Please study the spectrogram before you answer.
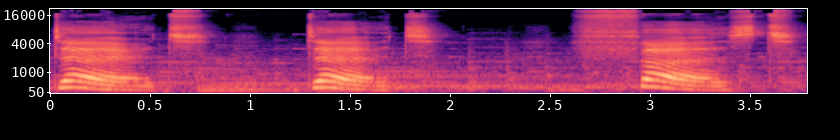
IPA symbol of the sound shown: ɜː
